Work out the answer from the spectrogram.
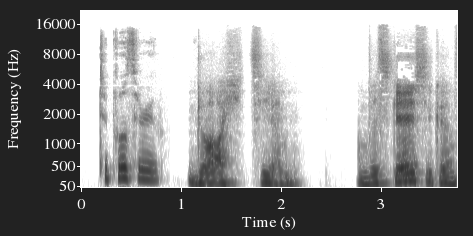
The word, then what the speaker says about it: durchziehen: Durchziehen. In this case, you can see that from the dot, but you have to emphasize the prefix, and this is also true because this is a separable verb.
